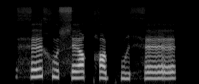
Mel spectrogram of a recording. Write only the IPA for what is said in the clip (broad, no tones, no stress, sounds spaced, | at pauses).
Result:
h ɛ x ʊ s ɛ qʰ ʌ kʷʰ i h ɛ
